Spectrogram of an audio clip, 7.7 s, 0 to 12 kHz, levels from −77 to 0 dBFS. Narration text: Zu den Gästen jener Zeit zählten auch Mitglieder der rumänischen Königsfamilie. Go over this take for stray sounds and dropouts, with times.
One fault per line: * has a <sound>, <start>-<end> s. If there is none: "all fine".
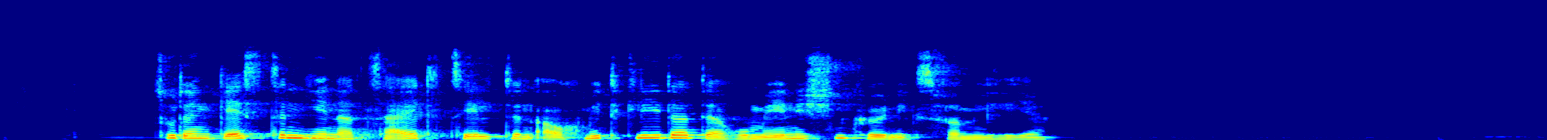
all fine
